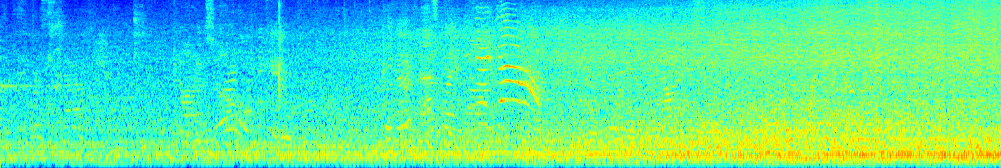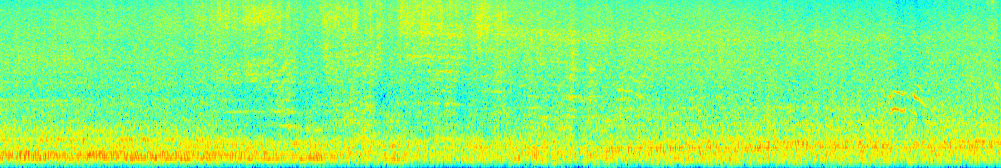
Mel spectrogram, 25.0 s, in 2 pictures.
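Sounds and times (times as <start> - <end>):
diesel train engine rumbling: 0.0 - 25.0
wheels hissing on rail: 5.2 - 25.0.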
